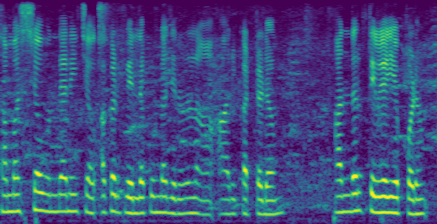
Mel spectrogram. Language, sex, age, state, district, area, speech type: Telugu, female, 30-45, Andhra Pradesh, Kurnool, rural, spontaneous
